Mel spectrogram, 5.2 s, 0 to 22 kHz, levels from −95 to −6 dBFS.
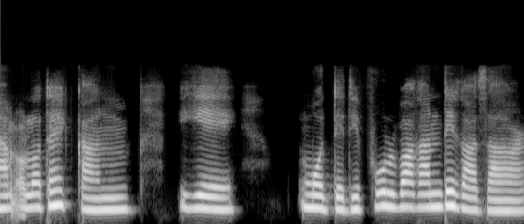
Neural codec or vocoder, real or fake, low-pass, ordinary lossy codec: codec, 16 kHz, 1 kbps, X-Codec, HuBERT features, trained on LibriSpeech; fake; none; none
